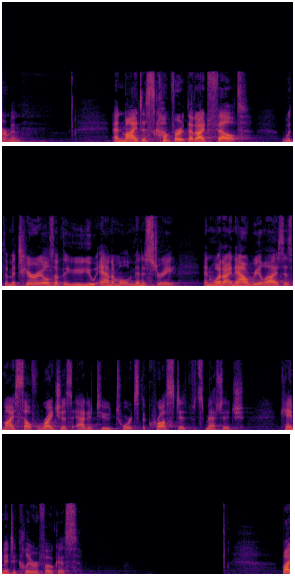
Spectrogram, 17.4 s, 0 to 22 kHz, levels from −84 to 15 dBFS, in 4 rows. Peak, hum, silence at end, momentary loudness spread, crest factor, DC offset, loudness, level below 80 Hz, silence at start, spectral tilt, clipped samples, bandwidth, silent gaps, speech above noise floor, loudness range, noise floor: -6 dBFS; none; 0 s; 15 LU; 24 dB; under 0.1%; -29 LUFS; -80 dBFS; 0 s; -4 dB/octave; under 0.1%; 11.5 kHz; none; 57 dB; 10 LU; -86 dBFS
